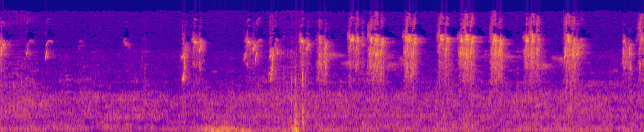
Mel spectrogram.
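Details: Sparrow chirping: a few sparse chirps at first, then a quickening series of sharp high chirps roughly every half second, with a brief knock midway and low background noise.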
